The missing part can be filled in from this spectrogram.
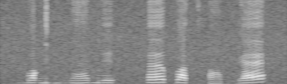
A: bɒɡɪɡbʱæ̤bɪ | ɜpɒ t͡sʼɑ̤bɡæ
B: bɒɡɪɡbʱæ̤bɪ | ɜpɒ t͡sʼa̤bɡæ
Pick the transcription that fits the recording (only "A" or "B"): A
